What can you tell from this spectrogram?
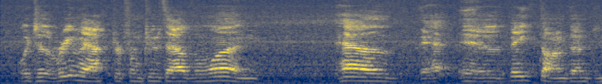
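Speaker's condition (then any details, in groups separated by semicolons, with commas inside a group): Cerebral palsy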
